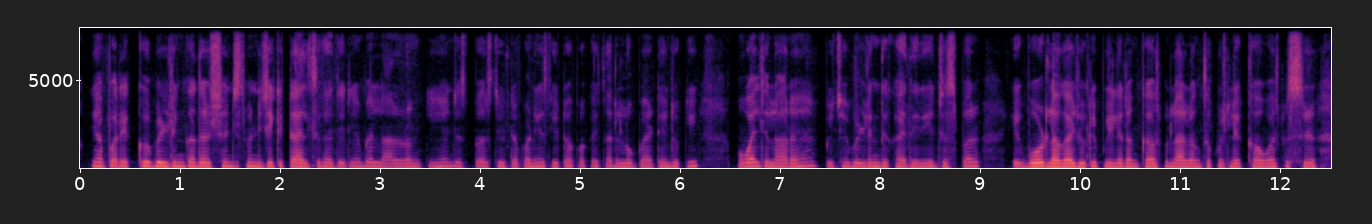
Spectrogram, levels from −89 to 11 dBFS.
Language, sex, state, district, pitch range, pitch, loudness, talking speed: Hindi, female, Maharashtra, Aurangabad, 190-210 Hz, 200 Hz, -28 LUFS, 285 wpm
